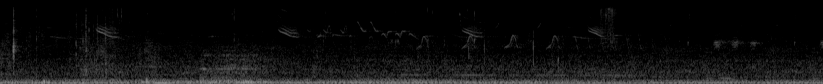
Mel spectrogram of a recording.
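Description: Birds calling outdoors: short, high chirps sweeping downward every second or so, then a quick run of short repeated notes near the end, over a steady low rumble.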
